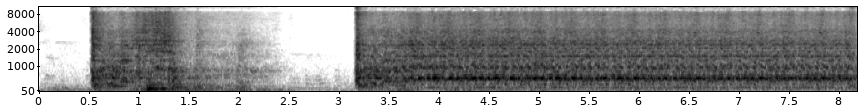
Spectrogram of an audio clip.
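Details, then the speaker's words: El Camino cranked after 8 years unstarted, on a jump box with starting fluid; steady whirring turnover about three beats a second but never catches; no fuel reaching carburetor, fuel line/pump suspected blocked. "No, they ain't getting no gas."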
